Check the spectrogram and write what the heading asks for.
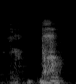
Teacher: It is produced with help of 2 lips, upper lip and lower lip. So we call this sound as bilabial sound.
